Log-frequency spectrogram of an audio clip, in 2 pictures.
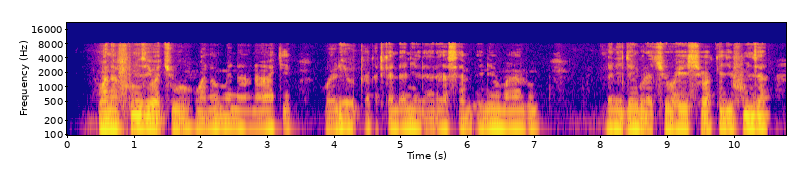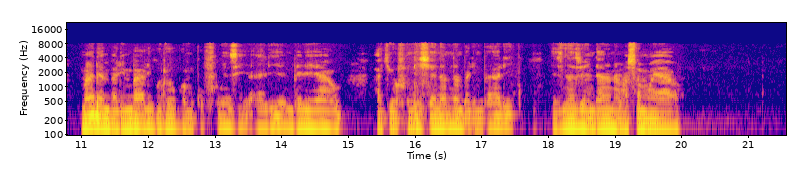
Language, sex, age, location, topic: Swahili, male, 25-35, Dar es Salaam, education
